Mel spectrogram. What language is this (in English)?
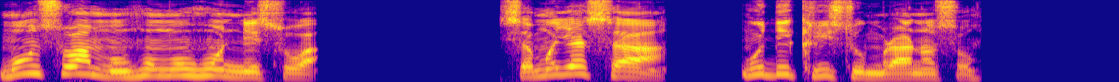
Akan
